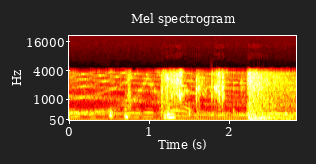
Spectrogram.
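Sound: gunshot sound effect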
